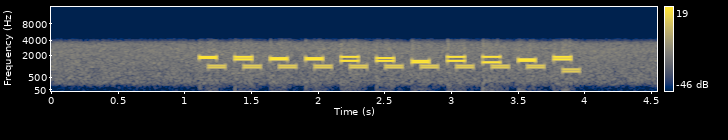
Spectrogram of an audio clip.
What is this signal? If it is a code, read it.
Multi-frequency trunk signalling (R2, with the far end's replies), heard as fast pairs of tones, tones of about 130 ms. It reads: 09668518739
